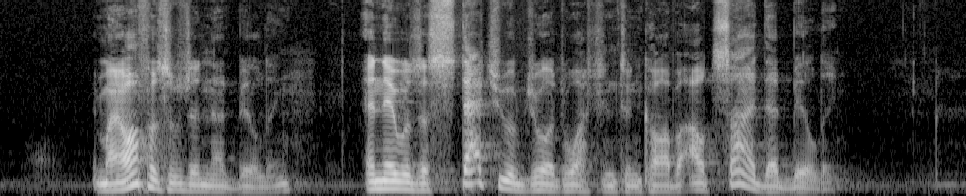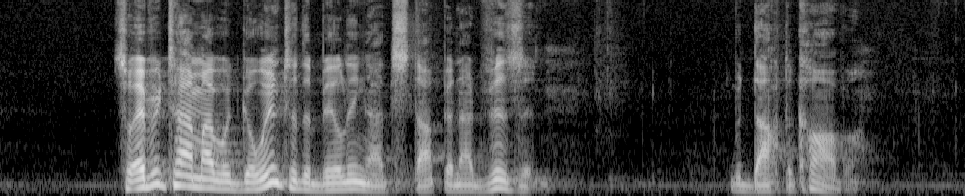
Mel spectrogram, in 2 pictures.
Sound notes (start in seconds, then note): none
